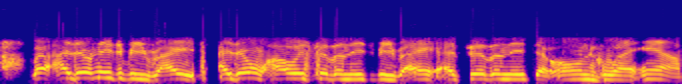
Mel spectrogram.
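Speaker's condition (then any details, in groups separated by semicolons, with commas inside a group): Mild cerebral palsy; speech affected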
